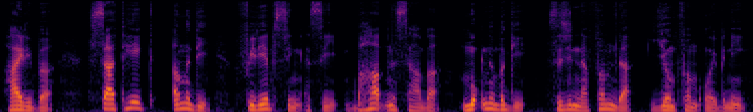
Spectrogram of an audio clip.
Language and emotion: Manipuri, neutral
